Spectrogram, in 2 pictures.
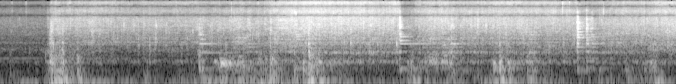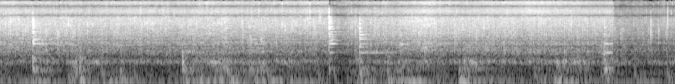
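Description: Fish head pieces sizzle steadily in a hot pan while a utensil stirs and scrapes through them, with occasional sharp clinks of metal against the pan over a continuous broadband fry.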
